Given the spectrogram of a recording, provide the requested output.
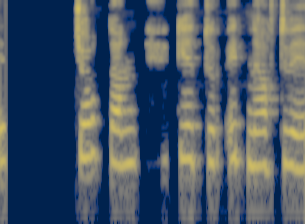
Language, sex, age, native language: Icelandic, male, 10, Icelandic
